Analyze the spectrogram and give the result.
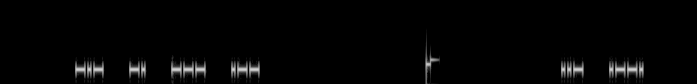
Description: Morse code, heard as a keyed tone, about 40 wpm, spaced as for 23 wpm, 700 Hz. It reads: KNOW UP
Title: 3x Character Spacing - Top 200 Words - 40wpm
